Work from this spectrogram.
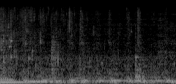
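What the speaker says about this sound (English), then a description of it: "I'm just going to top it up with a little bit of water" Water poured from a jug into a cooking pan of tomato puree sauce, a steady close trickle and splash lasting under two seconds with no talk.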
